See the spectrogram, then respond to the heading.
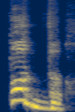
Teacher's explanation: এই অ এর উচ্চারণ সংবৃত হবে, তার মানে অ এর উচ্চারণটা ও এর মতো হবে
